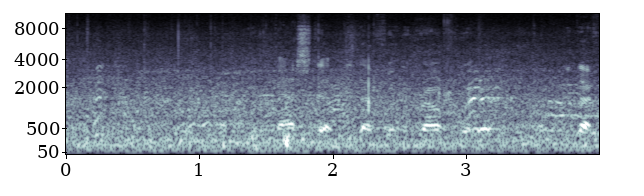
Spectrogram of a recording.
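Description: Distant voices on a football practice field: a quick run of short shouted calls in the second half.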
